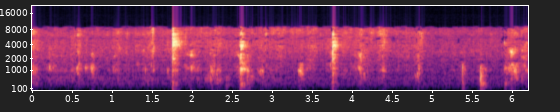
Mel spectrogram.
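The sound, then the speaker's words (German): Stirring fried minced meat in a pan: many irregular scraping clicks and knocks over a faint, continuous sizzle, with no talk. “Das Ganze dann einmal umrühren.”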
